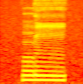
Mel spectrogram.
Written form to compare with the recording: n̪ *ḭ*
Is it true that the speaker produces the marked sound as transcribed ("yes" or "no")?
no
